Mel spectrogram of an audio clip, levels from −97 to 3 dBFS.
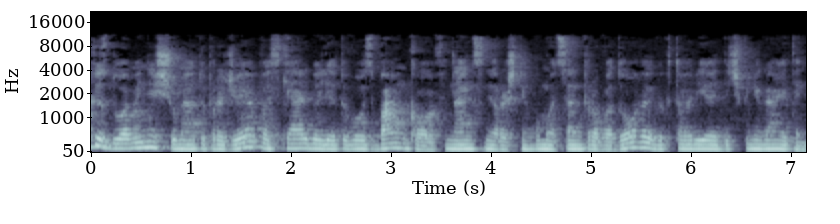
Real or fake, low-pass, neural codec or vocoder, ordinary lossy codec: real; 14.4 kHz; none; MP3, 48 kbps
